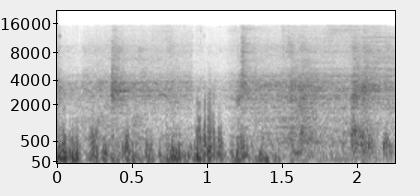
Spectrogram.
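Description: Indian passenger train rolling along the track, heard from an open coach door: a steady low rumble with wheels clattering over the rails and a few sharper knocks.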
